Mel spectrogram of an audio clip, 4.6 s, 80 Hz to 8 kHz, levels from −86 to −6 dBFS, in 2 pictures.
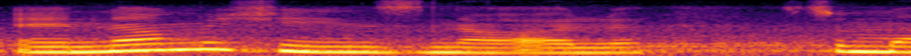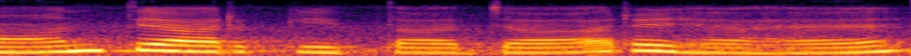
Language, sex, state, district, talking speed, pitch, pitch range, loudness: Punjabi, female, Punjab, Kapurthala, 120 wpm, 240 Hz, 220-270 Hz, -15 LUFS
